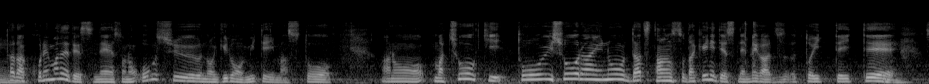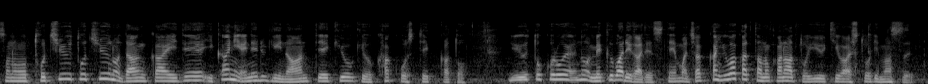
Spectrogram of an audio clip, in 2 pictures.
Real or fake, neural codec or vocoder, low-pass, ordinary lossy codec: real; none; none; none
